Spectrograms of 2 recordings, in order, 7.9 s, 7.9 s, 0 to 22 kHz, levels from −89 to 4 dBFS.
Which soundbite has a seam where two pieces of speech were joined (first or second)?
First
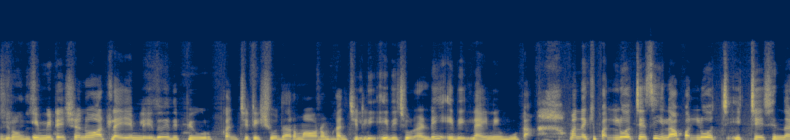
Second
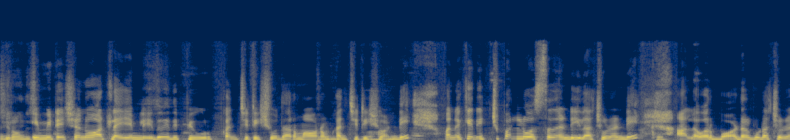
first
